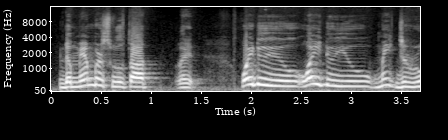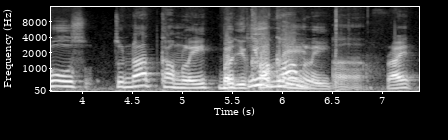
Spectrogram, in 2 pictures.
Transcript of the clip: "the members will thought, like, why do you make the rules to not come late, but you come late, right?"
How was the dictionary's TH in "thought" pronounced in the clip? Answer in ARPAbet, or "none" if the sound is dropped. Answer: T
